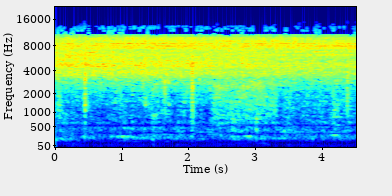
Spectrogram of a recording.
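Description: Close-up chewing of fried chicken and rice: irregular small clicks from the mouth over a steady background hiss.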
